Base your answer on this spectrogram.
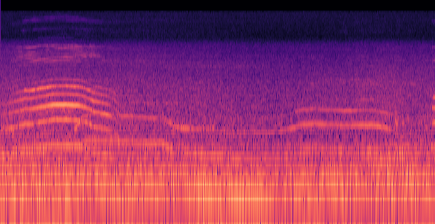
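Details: A ginger cat and a tom cat communicate by trading long, wavering meows, one bending downward before another rises and holds, over a steady low rumble throughout.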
